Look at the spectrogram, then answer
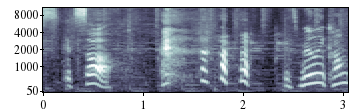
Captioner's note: laughs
